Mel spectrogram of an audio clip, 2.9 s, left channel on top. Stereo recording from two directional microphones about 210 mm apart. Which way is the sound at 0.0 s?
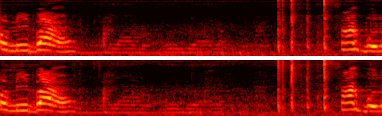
25° right (ahead or behind).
